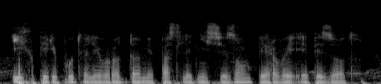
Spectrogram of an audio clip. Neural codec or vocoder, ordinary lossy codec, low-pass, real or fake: none; MP3, 48 kbps; 7.2 kHz; real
